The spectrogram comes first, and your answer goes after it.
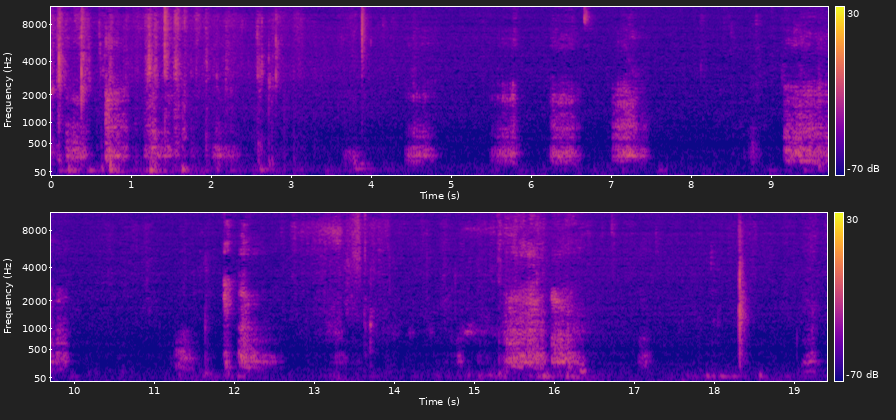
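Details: Young Toy Poodle pups at play around a balance board enrichment item, with frequent short throaty growls and yips arriving in uneven bursts every second or so in a small room.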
